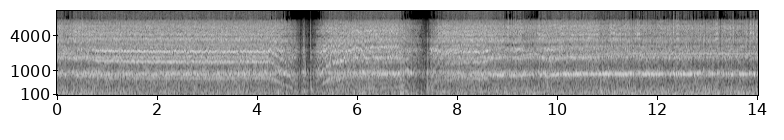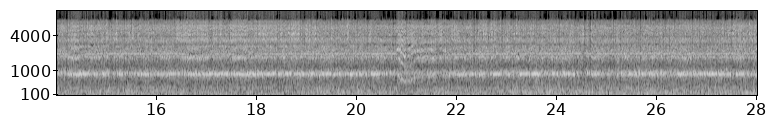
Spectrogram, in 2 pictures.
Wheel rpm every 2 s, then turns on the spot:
220, 210, 100, 140, 200, 230, 230, 230, 230, 230, 220, 230, 230, 230.
none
